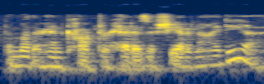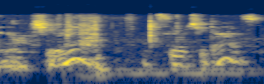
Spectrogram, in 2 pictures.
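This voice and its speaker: Older woman reading a storybook, creaky voice. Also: deep voice, moderate pace. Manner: gentle teacherly asides, asking the child questions. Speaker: grandmother storyteller reading to children. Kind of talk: picture-book read-aloud with explanatory asides. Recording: muffled, roomy home recording with faint noise.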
